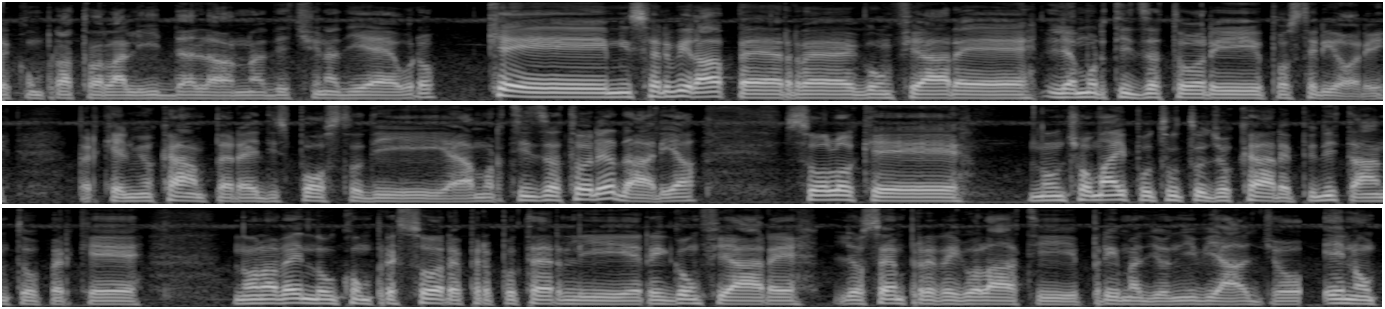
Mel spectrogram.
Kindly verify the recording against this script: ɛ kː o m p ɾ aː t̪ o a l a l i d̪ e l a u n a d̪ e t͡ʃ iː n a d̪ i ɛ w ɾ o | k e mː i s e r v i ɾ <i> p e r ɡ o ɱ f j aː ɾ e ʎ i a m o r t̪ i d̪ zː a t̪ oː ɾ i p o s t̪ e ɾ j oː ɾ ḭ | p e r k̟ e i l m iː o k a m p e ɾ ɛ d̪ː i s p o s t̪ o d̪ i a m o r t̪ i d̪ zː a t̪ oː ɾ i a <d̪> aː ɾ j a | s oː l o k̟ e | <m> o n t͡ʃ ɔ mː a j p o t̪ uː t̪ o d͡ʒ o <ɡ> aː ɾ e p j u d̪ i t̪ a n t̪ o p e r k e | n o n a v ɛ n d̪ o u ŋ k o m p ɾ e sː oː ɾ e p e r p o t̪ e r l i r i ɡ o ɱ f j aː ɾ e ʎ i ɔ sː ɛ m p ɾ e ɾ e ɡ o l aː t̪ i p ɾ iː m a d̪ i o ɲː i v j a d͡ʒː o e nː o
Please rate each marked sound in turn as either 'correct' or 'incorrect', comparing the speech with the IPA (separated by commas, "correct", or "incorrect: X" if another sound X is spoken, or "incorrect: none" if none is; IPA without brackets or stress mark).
incorrect: a, correct, incorrect: n, incorrect: k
